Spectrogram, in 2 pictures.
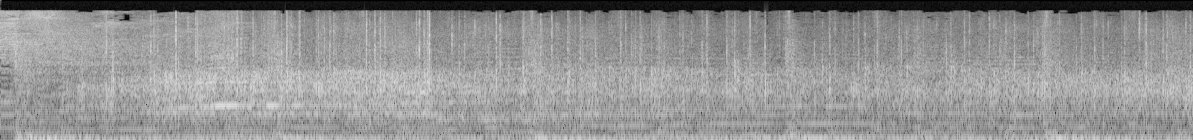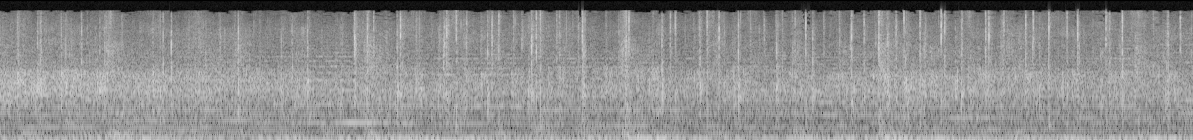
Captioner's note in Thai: เสียงปรบมือและโห่ร้องดีใจ; เสียงปรบมือ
